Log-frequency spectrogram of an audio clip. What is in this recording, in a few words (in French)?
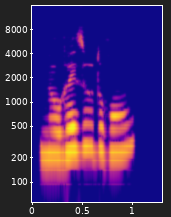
"nous résoudrons", French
